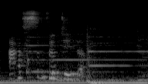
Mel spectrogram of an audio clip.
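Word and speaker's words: asafoetida: Spellings कुछ अलग हैं बट बोलने में है एसिफेटिडा.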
